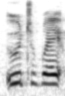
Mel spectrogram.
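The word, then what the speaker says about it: Outaouais: sheep called utway and it's spelled really funny but it is said uway arot and it's one of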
